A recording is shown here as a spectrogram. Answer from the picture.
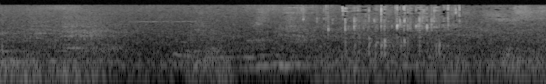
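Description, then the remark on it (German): Lemon juice is poured in a short, quiet trickle, a quick run of small splashes and drips lasting about a second, against faint background noise with no talking. “So, jetzt brauchen wir Zitronensaft. Den haben wir hier drin.”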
